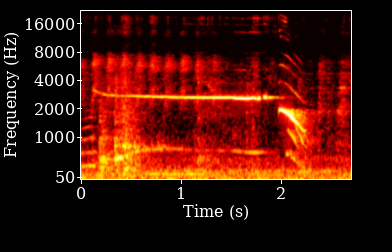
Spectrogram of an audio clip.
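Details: Tame Sirpu bird kept at home, chirping shrilly as it does near people: a long, flat, piercing whistle, then a sharp downward-sliding note, over quiet indoor background.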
